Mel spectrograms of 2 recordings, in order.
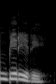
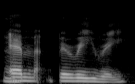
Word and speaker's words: Mbiriri: And I'm like, oh, you would say Mbiriri, but it's pronounced Mbiriri.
